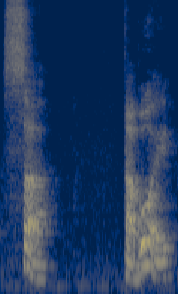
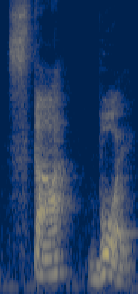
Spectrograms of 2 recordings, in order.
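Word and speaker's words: с тобой: So instead of sa, ta boy, it's sta boy, sta boy, like this, sta boy, with the stress on the last syllable.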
